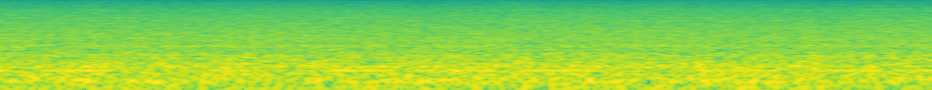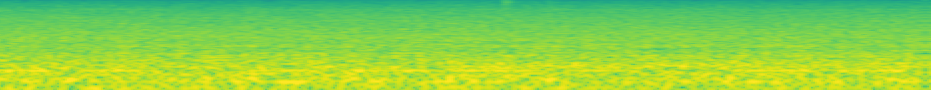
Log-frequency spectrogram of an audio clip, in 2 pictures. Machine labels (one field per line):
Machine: slide rail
